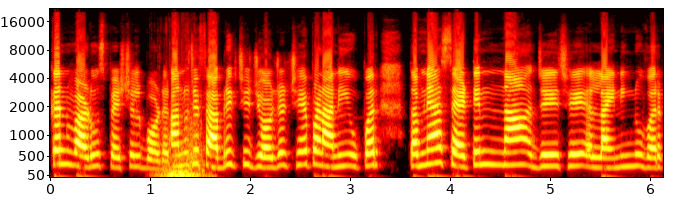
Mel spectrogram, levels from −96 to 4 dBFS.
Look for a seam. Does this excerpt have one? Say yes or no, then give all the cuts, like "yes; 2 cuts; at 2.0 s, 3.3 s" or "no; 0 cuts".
yes; 1 cut; at 1.1 s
